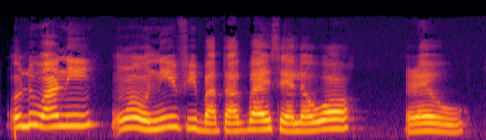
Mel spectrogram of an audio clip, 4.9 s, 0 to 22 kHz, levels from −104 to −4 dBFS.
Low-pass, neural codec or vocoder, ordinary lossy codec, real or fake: 14.4 kHz; none; MP3, 64 kbps; real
